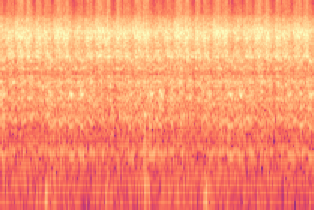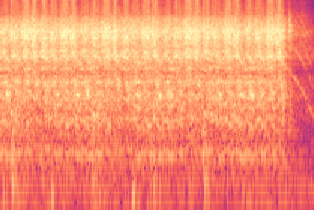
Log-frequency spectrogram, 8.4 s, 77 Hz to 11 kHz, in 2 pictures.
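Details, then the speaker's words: 1997 Chevrolet Suburban that sat broken for years, with fuel confirmed in the rail: steady cranking at about four beats a second for eight seconds that never catches, spitting and sputtering; owner suspects ignition timing is off. "yeah the way it's spitting and sputter and it tells me it's trying to fire at the wrong time"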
